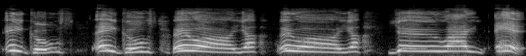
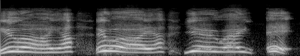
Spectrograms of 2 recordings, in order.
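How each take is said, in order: First: Put-on British thug accent. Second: Put-on high British terrace chant in a thug accent, slowing into the last line. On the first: Caller Kat taunting Eagles fans in a British thug accent. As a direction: taunt the Eagles like a British football thug, slow on the last line. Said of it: "do your British thug accent". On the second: Caller Kat chanting at the Eagles on Sunday in a British thug accent. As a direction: jeer it like a British football yob. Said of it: "thug English accent".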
